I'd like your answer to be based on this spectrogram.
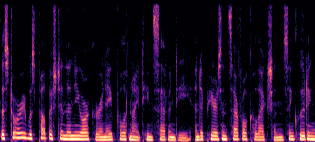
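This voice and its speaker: A woman speaks very fast in a dark, mellow tone with ordinary pitch variation. The recording is very clean with a silent background and a dry, close sound with no echo. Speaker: fiction editor and podcast host. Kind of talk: interview, podcast host introduction.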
